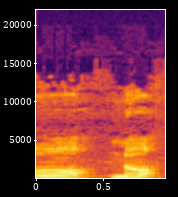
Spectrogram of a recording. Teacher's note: nasal में of course जिसमें आपका नाक से साउंड आ रहा है और आपका जो एयर स्ट्रीम है वो आपका नोज की तरफ डाइवर्ट हो जाता है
